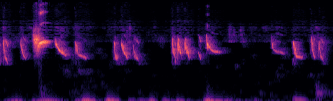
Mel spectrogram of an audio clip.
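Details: Black-capped white-eye (Pleci Papua Wiklus), morning song: rapid bursts of high, sweeping chirped notes, some descending slurs, delivered in quick clusters with short gaps, one louder bright note early on.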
